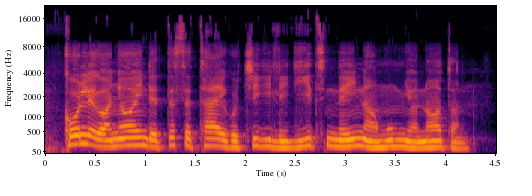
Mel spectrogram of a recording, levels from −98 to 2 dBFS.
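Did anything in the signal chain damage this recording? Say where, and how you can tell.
Yes, at the codec stage. The speech was likely sent through Bluetooth SBC compression starved of bits, which fits about 96 kbps, so the treble flickers and grit rides on it throughout.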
